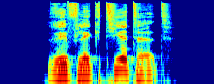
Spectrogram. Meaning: inflection of reflektieren: 1. second-person plural preterite 2. second-person plural subjunctive II
- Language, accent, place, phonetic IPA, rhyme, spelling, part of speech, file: German, Germany, Berlin, [ʁeflɛkˈtiːɐ̯tət], -iːɐ̯tət, reflektiertet, verb, De-reflektiertet.ogg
